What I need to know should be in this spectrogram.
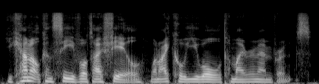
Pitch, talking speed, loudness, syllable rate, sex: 120 Hz, 265 wpm, -20 LUFS, 6.6 syllables/s, male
